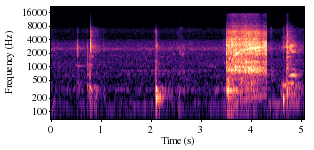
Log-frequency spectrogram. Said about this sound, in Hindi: ये जो हमने प्याज उठा ली थी हम इसमें ग्राइंड करने लगे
